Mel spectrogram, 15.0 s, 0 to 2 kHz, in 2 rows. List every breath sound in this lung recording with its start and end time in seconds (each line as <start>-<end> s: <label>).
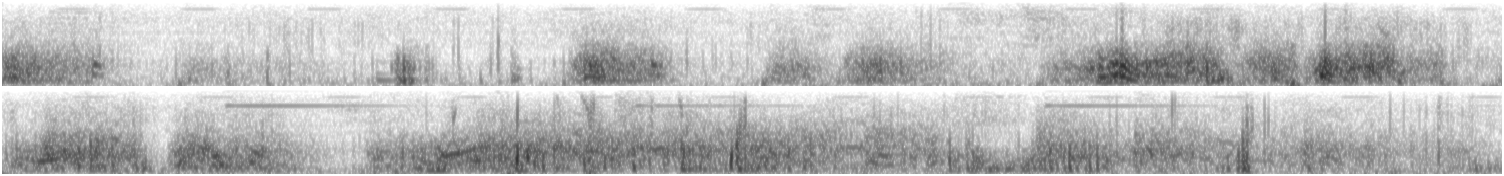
0.00-0.60 s: inhalation
0.28-0.60 s: stridor
0.80-1.86 s: exhalation
2.72-3.40 s: inhalation
3.74-4.12 s: exhalation
4.16-4.75 s: inhalation
5.14-5.93 s: exhalation
6.14-6.51 s: inhalation
6.53-7.31 s: exhalation
7.43-8.25 s: inhalation
8.31-9.13 s: exhalation
9.35-12.43 s: inhalation
12.59-13.18 s: exhalation
13.15-13.74 s: inhalation
13.84-15.00 s: exhalation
